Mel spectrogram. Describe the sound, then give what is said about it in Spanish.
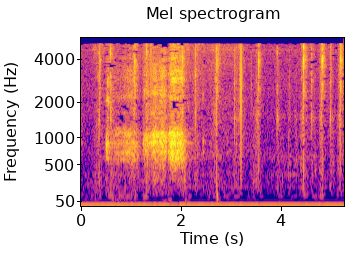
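Scissors cutting the cloth that covers a burn: faint rustling of fabric, then a few short, sharp snipping clicks spread out over the remaining seconds. “¿qué vas a hacer con esas tijeras? Cortar la tela que cubre la quemadura.”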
